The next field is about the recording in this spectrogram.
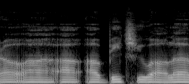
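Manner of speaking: put-on slow, mild, drawn-out ranting holler. Retelling what a man at a rally said to others: imitating someone yelling. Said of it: "he's yelling about".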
